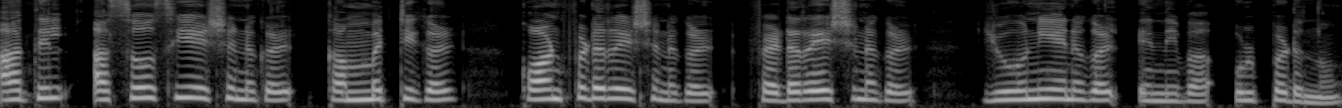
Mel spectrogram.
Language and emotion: Malayalam, neutral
